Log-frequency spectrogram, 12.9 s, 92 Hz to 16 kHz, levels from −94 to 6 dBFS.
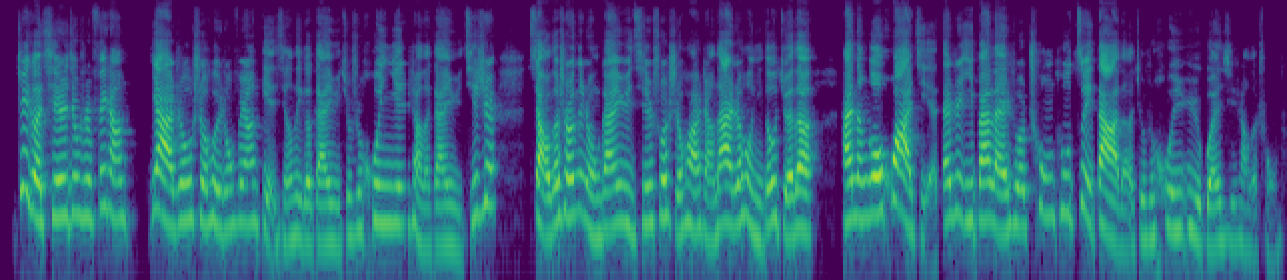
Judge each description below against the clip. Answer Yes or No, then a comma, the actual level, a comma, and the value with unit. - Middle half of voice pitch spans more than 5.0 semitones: Yes, wide, 5.4 semitones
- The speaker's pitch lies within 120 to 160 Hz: No, very high, 255 Hz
